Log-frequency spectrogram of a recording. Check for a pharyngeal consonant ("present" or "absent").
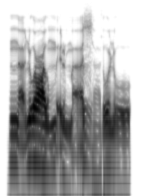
present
